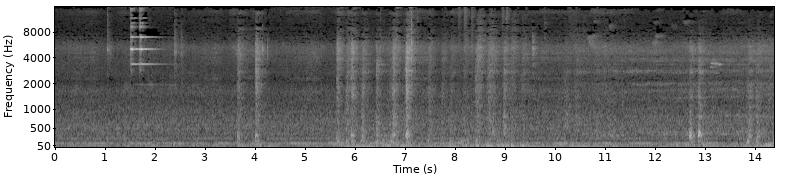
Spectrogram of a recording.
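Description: Electric commuter train running, heard from inside the front car: a steady low rumble with sharp clicks and knocks as the wheels cross rail joints and points, thickest in the middle. A brief high beep sounds about one and a half seconds in.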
